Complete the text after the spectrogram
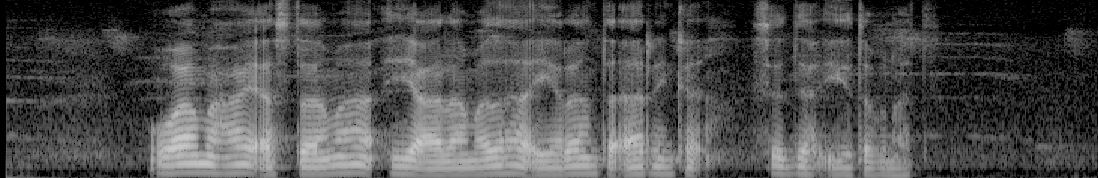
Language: Somali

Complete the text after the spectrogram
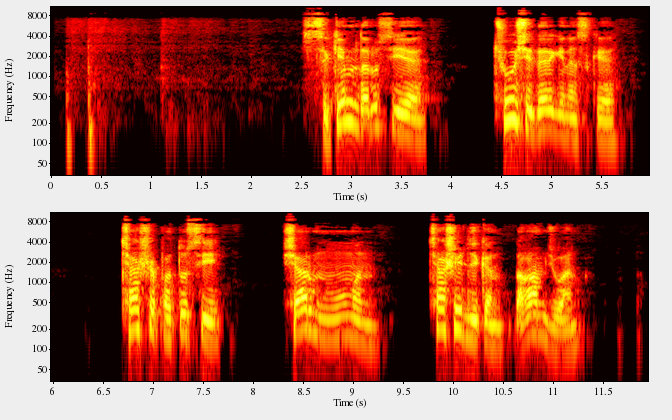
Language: Burushaski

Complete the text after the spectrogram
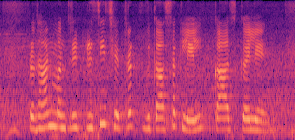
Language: Maithili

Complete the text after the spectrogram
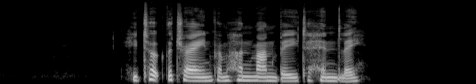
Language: English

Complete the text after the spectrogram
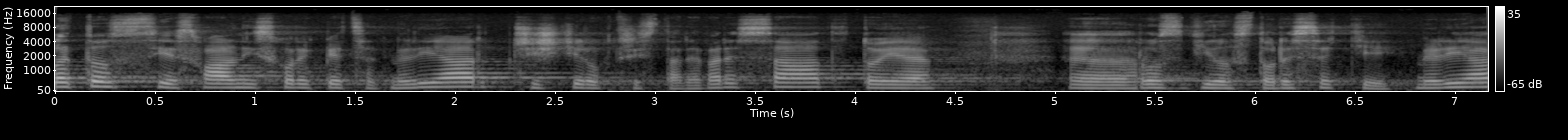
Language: Czech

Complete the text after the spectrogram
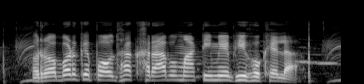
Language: Bhojpuri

